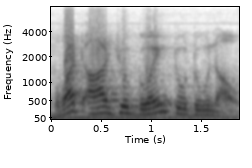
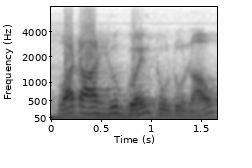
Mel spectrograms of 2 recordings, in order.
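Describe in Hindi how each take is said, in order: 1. 'going to' दो शब्दों के रूप में पूरा बोला जाता है। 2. 'going to' दो शब्दों के रूप में पूरा बोला जाता है।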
